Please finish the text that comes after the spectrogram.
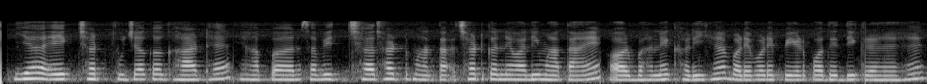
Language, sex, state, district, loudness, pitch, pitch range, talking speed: Hindi, female, Bihar, Kishanganj, -18 LUFS, 225 Hz, 215-240 Hz, 150 wpm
